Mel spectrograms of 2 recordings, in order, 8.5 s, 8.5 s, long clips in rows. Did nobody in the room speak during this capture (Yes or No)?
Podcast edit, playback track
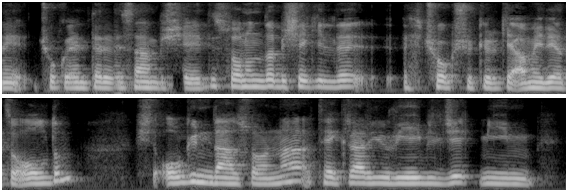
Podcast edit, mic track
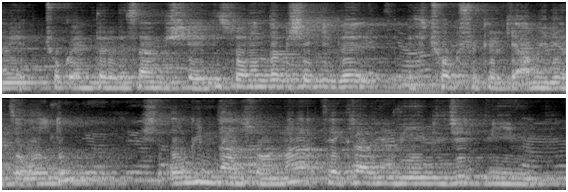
No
